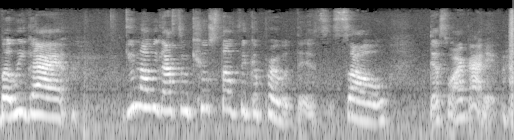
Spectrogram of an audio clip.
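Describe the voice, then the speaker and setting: A raised, projected voice with lively intonation. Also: woman. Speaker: youtuber. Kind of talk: haul video monologue. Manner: animated.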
